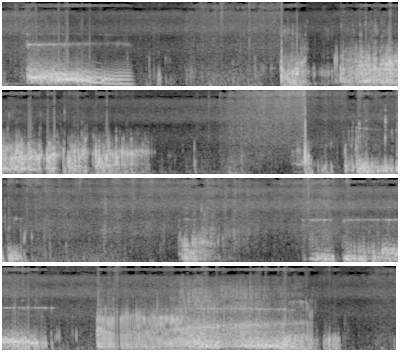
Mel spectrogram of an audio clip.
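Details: Long, loud gurgling and rumbling bursts with quiet gaps between them, a growling stomach (borborygmi).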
